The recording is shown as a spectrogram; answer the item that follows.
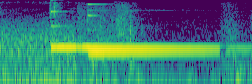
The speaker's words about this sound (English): What was that? The doorbell rang. Why did the doorbell ring? Because someone's at the door.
